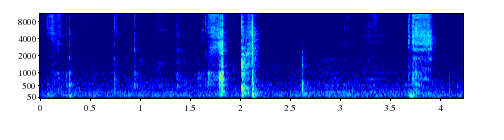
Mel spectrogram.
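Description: Near silence broken by faint slides and rustles of Pokémon trading cards being moved through a handheld stack, one about two seconds in and another near the end.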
